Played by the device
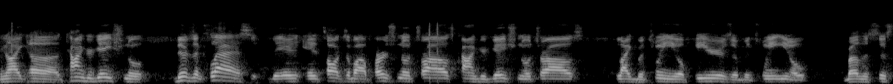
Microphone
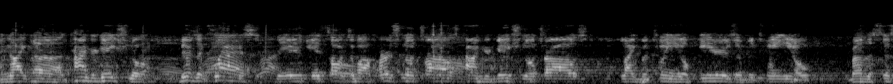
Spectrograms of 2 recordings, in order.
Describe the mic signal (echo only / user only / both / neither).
both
